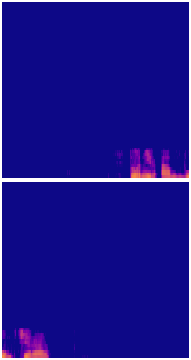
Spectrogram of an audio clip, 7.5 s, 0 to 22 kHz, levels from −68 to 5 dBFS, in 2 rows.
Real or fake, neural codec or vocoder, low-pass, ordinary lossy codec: real; none; 3.6 kHz; none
